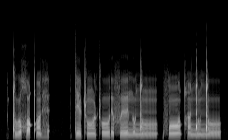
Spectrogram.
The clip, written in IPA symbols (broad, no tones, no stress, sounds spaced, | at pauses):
ǃ u χ u qʼ ũ ɾ ɛ̤ | t e ʈʰ õː ʈʰ oː ɾ ɘ f ɘː n o ŋ͡ǃ õː | f ɔ̃ː qʰ ẽ ŋ͡ǃ ũ ŋ͡ǃ oː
